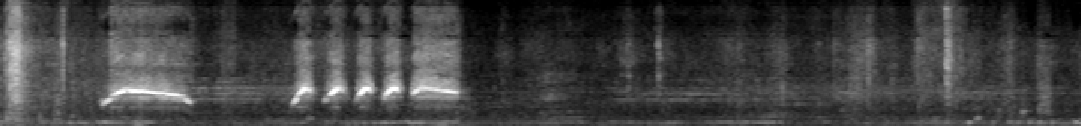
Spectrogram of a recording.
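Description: A male Sensi pigeon coos at a pigeon farm, with a few short, loud, whistly calls in quick succession near the start, followed by quieter low murmuring.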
